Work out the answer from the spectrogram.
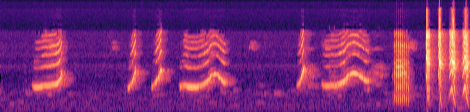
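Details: Parrot calling: clear whistled notes with rising and arched shapes, some long and wavering, given in loose bursts, ending in a quick run of harsh buzzy squawks.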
